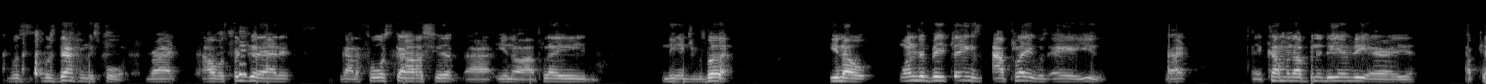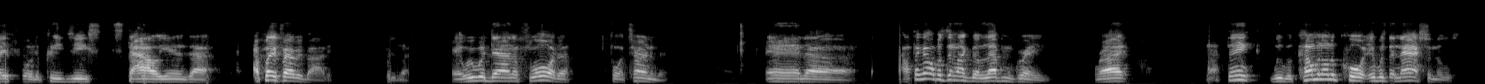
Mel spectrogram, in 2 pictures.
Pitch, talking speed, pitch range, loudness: 150 Hz, 180 wpm, 130-180 Hz, -22 LUFS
